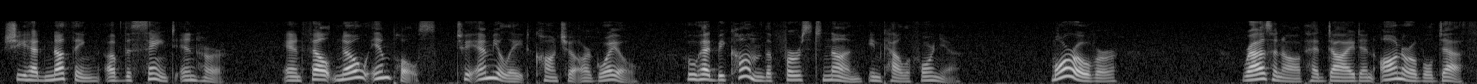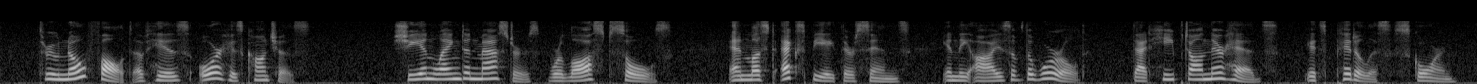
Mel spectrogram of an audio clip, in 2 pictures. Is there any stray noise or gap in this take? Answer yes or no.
no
